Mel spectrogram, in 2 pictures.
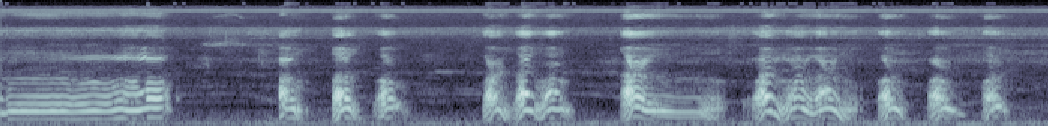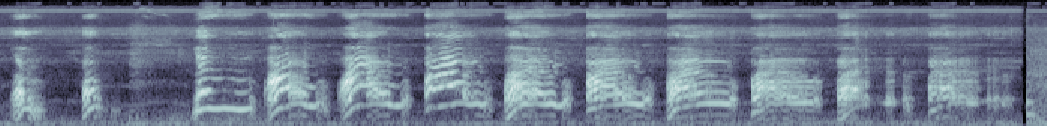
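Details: A dog's funny vocal outburst: a drawn-out whine opening into rapid, insistent barks and yelps that grow louder and denser toward the end, roughly two to three per second.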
